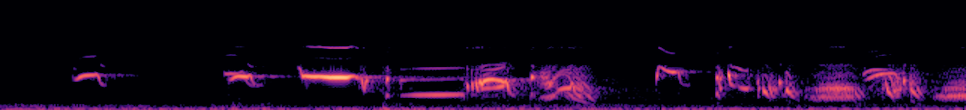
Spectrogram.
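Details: Chickadees taking food from hands at a Conservation Area: scattered short whistles, then rapid chattering, buzzy notes in dense clusters, in quiet surroundings.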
